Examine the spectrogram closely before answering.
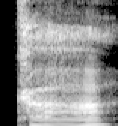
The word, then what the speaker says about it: ขา: Ka, meaning leg, and kan, meaning bowl, each has one live syllable that begins with a high class consonant called kai and is therefore in the rising tone.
